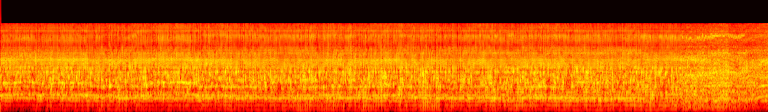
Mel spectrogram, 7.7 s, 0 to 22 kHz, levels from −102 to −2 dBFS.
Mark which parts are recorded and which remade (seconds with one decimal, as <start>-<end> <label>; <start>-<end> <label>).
0.0-6.8 remade; 6.8-7.7 recorded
